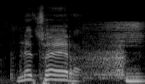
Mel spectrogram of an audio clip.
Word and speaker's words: Netswera: So his name is Khuthadzo Netswera. So did I pronounce the surname right though? Yes, that's correct.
